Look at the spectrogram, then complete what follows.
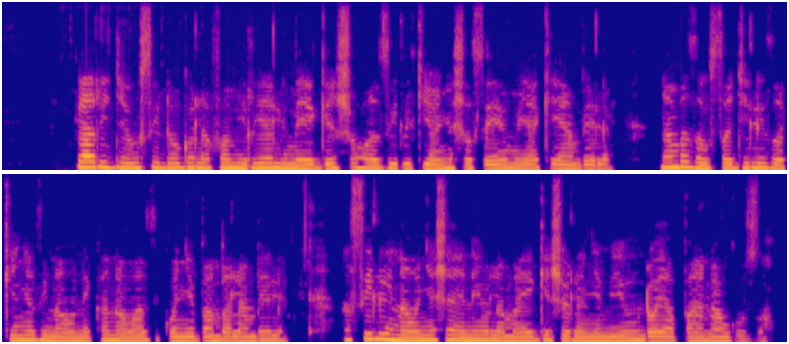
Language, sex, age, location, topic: Swahili, female, 18-24, Nairobi, finance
